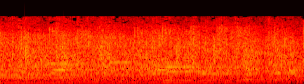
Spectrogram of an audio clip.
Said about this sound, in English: So why don't all the home folks give our guest a hand clap today?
